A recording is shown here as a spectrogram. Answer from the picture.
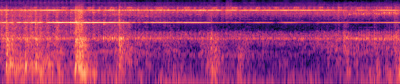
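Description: A steady, unbroken high-pitched tone, with scattered knocks and rustling throughout.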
